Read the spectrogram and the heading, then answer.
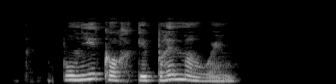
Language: Breton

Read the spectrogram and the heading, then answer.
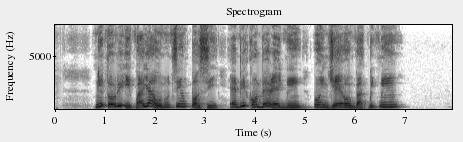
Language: Yoruba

